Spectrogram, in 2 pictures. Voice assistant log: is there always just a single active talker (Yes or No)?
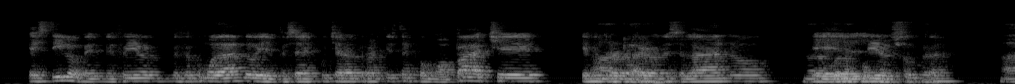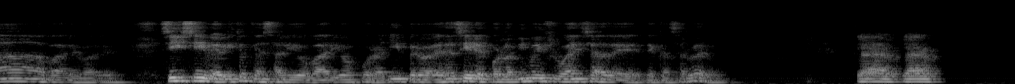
No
